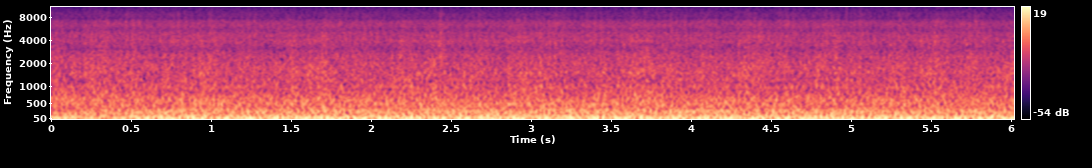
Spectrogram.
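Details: Truck after jump start of flat batteries, charging at 28 volts: deep steady diesel rumble at idle, no misses, knocks or squeals; engine idles healthy.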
